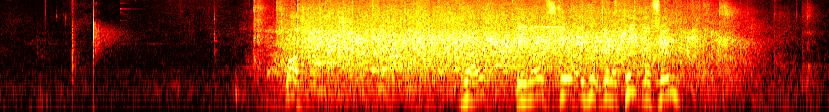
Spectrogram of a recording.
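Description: Two sharp clicks of snooker balls about a second in, from the cue ball being struck and hitting an object ball. A couple of seconds later a crowd's applause swells, holds loud for about five seconds with a voice briefly heard over it, and fades near the end.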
